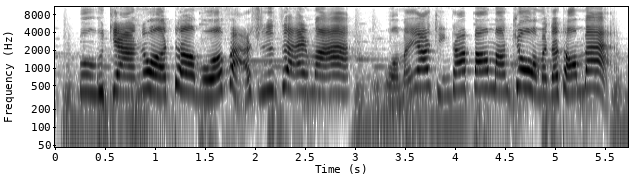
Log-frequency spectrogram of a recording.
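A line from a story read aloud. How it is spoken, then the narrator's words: Urgent shouting. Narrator (Chinese): 草草扑到木门上，大叫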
